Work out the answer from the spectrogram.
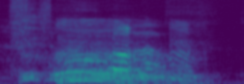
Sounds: breathing, respiratory sounds, gasp

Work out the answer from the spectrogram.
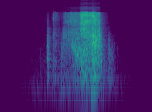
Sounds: tearing

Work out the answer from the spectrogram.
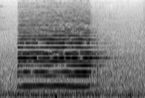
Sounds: motor vehicle (road), vehicle

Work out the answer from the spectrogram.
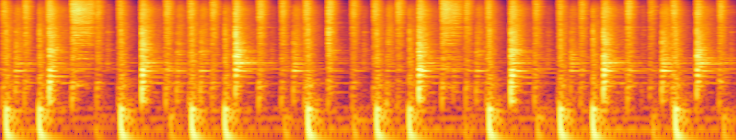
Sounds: musical instrument, music, drum, percussion, drum kit

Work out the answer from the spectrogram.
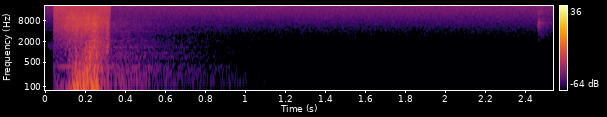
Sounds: wild animals, animal, bird

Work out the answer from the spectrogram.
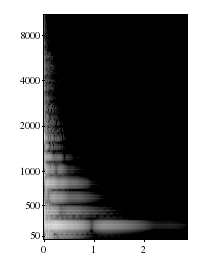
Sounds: music, musical instrument, bowed string instrument

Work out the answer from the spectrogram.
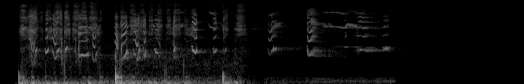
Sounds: writing, squeak, domestic sounds

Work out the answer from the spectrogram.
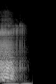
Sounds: fart

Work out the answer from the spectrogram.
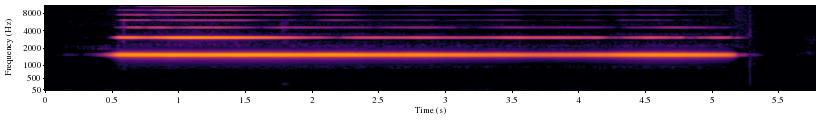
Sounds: music, wind instrument, musical instrument

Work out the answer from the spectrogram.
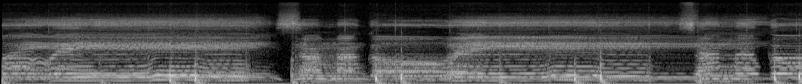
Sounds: human voice

